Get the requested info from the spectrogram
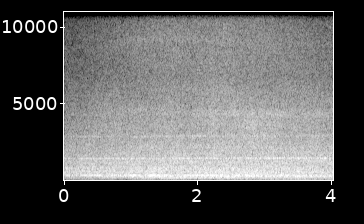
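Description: Loud mechanical motor noise, a steady rushing sound with a low hum through it, swelling in the first second and then holding.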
